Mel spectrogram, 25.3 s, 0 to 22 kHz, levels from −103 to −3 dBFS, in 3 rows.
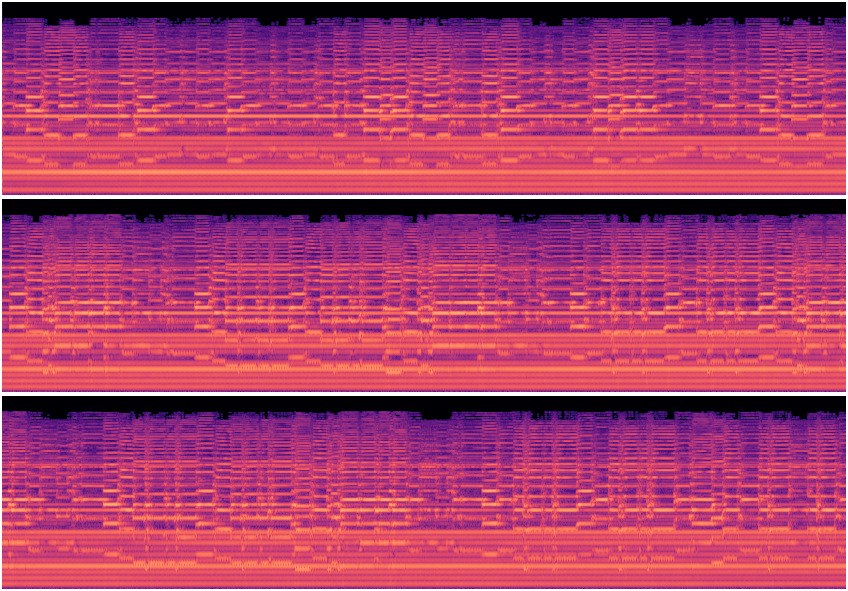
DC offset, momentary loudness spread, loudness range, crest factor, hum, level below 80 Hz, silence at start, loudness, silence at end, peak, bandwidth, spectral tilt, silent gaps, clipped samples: under 0.1%; 6 LU; 1 LU; 14 dB; none; -66 dBFS; 0 s; -20 LUFS; 0 s; -8 dBFS; 16 kHz; -1.5 dB/octave; none; under 0.1%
